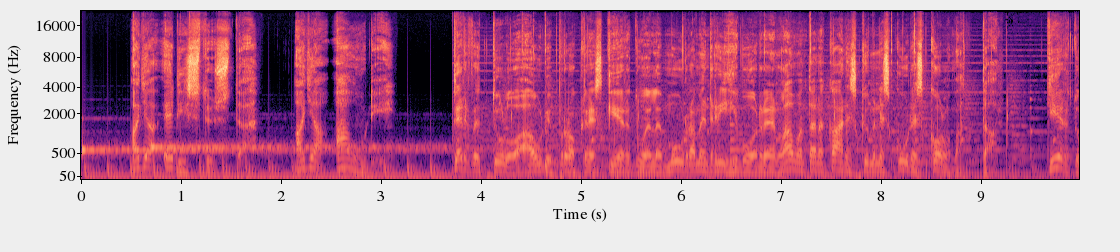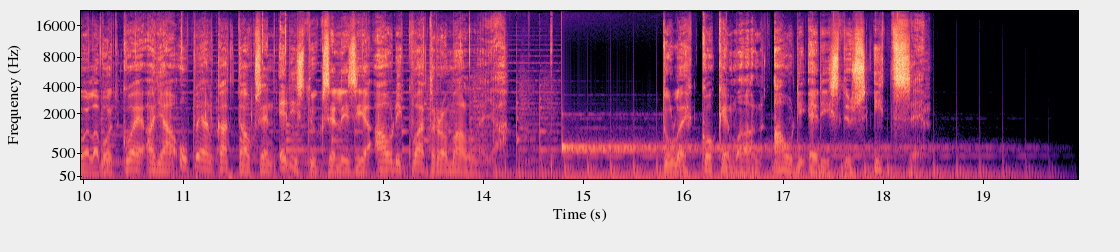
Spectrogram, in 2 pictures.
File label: Commercial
